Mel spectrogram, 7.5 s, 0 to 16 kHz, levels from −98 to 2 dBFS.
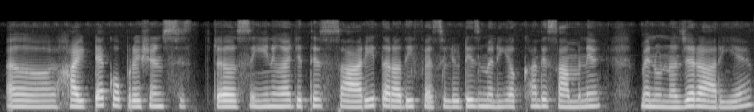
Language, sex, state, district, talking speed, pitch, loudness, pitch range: Punjabi, female, Punjab, Fazilka, 150 wpm, 200 Hz, -19 LUFS, 195-210 Hz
